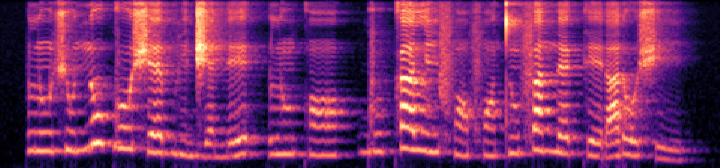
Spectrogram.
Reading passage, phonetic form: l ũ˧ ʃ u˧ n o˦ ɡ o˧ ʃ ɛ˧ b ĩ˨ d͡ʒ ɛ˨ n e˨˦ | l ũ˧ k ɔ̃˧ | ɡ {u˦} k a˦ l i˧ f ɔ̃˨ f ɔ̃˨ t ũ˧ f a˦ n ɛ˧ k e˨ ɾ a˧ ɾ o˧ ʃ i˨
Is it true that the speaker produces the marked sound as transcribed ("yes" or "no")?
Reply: no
